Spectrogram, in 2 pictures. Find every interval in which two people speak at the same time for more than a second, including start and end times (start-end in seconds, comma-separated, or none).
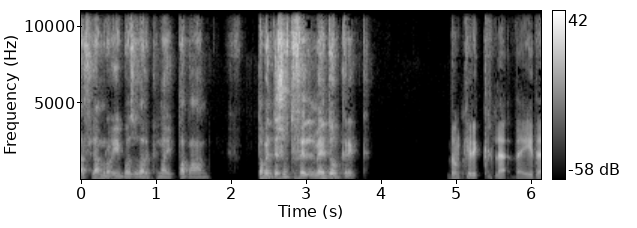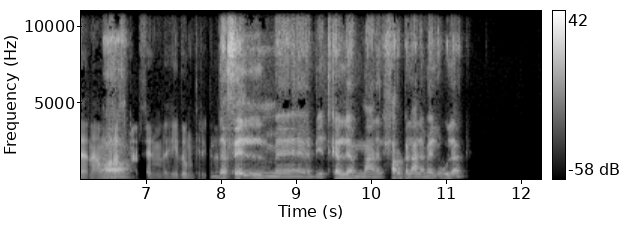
none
